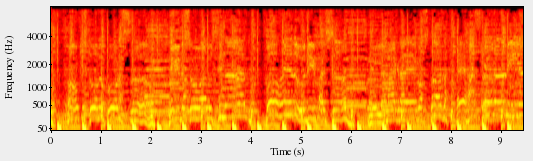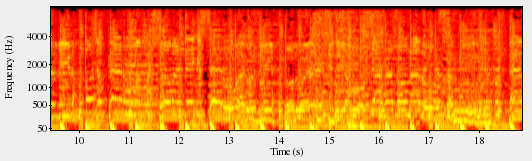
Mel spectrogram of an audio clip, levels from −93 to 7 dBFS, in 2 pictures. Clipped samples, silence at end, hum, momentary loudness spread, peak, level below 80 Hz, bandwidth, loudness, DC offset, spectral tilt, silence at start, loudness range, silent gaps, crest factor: under 0.1%; 0 s; none; 3 LU; -6 dBFS; -24 dBFS; 7.6 kHz; -21 LUFS; under 0.1%; -4.5 dB/octave; 0 s; 1 LU; none; 14 dB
